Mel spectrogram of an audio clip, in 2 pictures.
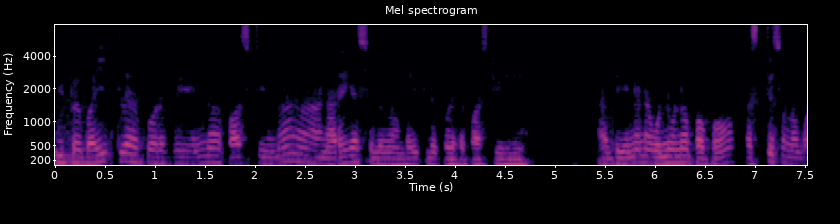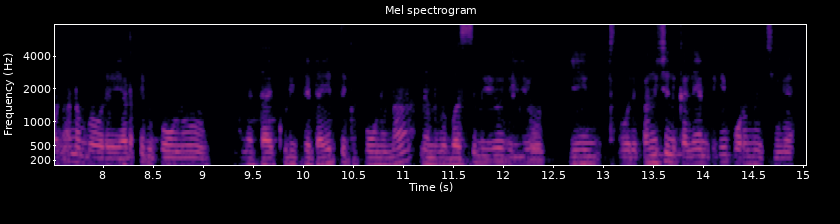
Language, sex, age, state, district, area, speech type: Tamil, male, 30-45, Tamil Nadu, Tiruvarur, urban, spontaneous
